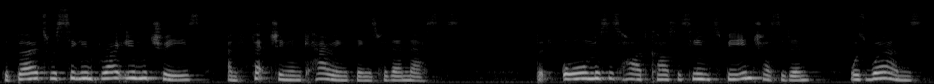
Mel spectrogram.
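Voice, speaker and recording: Woman, children's story narration, very mellow tone, slightly high pitch, expressive, deliberate. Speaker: teacher reading aloud.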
